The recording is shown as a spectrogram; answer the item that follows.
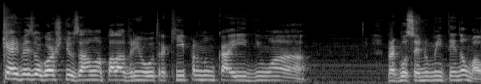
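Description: Her words come out at a very fast pace. The woman's voice is medium in pitch. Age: 20s. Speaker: podcast host. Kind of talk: casual live Q&A. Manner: animated.

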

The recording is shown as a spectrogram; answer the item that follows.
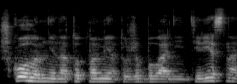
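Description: At a fairly quick pace, a man with an ordinary speaking voice talks at a medium pitch. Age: 30s. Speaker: retro gaming podcaster. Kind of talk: monologue. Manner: casual.

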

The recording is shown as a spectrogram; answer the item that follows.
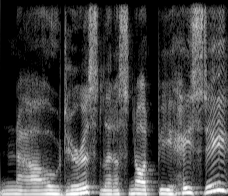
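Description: In a put-on character voice, a man speaks very slowly at a fairly high pitch. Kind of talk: archaic formal speech. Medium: read story. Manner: wry, amused, commanding.

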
